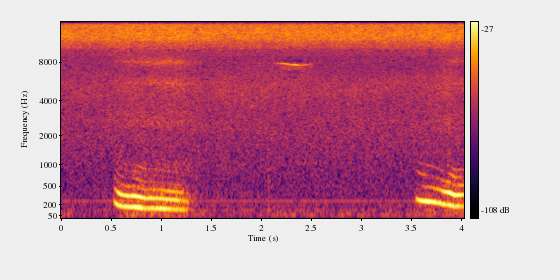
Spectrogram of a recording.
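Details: Sleeping house cat Munchie, napping in an undersized box, gives rasping, downward-sliding snores, one long breath followed by another starting three seconds later, quiet room hum beneath.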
